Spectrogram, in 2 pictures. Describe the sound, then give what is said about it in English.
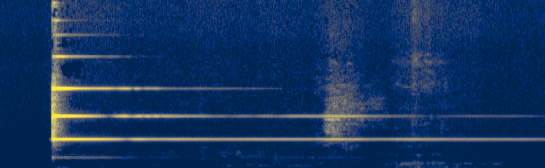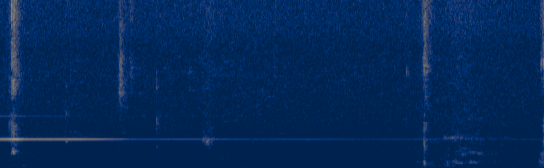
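A single meditation bell is struck once to begin a mindfulness practice, ringing out with a bright, sustained tone that slowly fades over several seconds into quiet, with a few soft rustles afterward. “But we'll, we'll begin the practice just simply with the sound of the bell.”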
